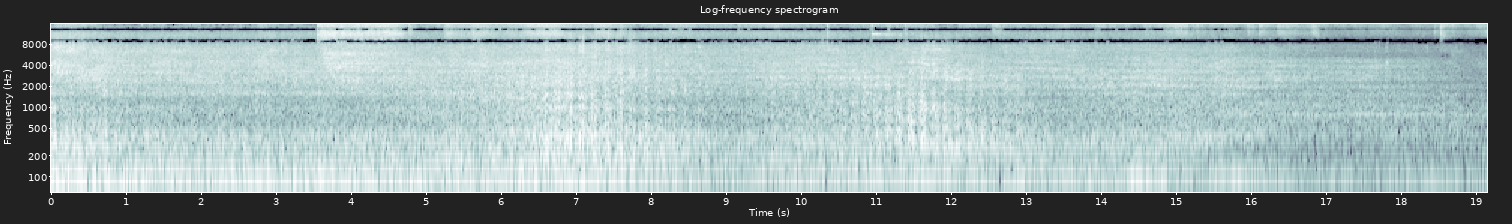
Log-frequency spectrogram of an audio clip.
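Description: Florida East Coast Railway freight train cars rolling past, a steady rumble of wheels on the rails that fades over the last few seconds as the end of the train goes by.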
